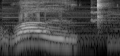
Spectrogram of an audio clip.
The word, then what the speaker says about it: walk: En inglés, la L en estas palabras es silenciosa, no se dice talk o walk, sino que tenemos que comernos la L.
